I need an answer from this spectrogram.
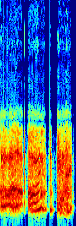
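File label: damaged pilot, Czech, mood med; speech; War Thunder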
